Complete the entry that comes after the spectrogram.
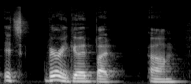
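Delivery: ordinary talk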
